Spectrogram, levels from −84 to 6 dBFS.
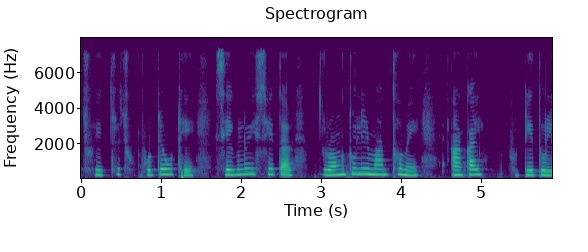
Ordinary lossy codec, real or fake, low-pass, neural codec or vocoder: none; real; 7.2 kHz; none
